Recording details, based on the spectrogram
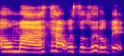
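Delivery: genteel put-on old southern grandmother voice, mildly shocked. Responding in conversation, in an old southern grandmother voice. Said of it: "something my old Southern grandmother would say".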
